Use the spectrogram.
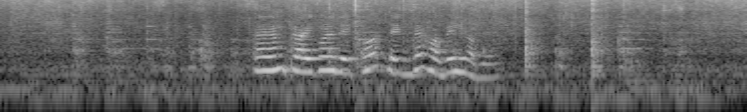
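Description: Onions browning in a little oil with salt and a pinch of turmeric, sizzling steadily while a utensil stirs and scrapes the pan, with a voice speaking over the cooking in the middle.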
